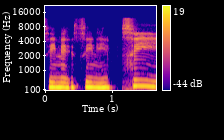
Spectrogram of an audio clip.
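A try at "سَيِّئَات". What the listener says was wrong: আপু ইয়াত হবে না, আত হবে।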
